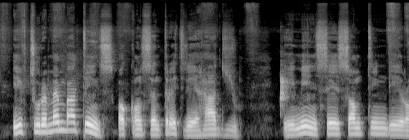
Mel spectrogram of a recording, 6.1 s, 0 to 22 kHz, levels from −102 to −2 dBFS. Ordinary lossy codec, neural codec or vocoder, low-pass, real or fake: none; none; none; real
